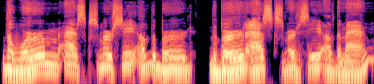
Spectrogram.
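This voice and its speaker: A man's voice: high voice, vocal fry, a little mellow, husky, full character voice. A man playing a cold, arrogant alien monster in a horror radio drama, menacing and commanding. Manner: slow, menacing, commanding repetition.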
